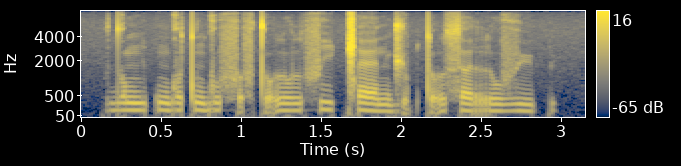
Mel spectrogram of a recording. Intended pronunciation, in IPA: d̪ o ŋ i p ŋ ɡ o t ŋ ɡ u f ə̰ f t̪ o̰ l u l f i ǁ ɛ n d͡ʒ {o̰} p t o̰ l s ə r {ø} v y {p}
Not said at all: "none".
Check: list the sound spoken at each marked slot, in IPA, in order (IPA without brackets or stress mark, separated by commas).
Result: o̰, u, p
